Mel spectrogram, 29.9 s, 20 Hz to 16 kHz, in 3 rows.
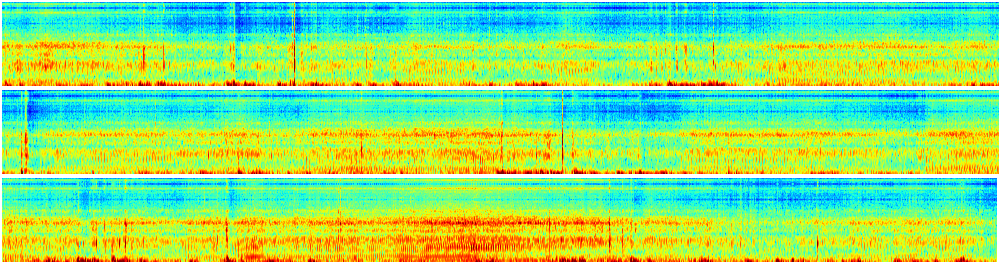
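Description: Yamaha WR450F's single-cylinder four-stroke dirt-bike engine revving up and down with the throttle while riding, with frequent knocks and thumps from the rough ground.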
